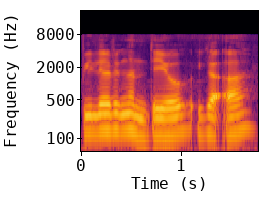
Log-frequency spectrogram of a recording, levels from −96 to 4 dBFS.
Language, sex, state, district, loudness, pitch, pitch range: Wancho, male, Arunachal Pradesh, Longding, -15 LUFS, 130 Hz, 120-140 Hz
